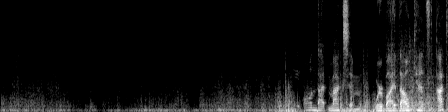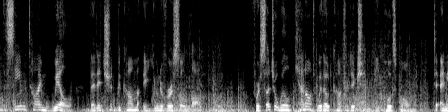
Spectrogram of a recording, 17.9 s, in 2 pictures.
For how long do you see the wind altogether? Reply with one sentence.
You can hear the wind for 18 seconds altogether.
